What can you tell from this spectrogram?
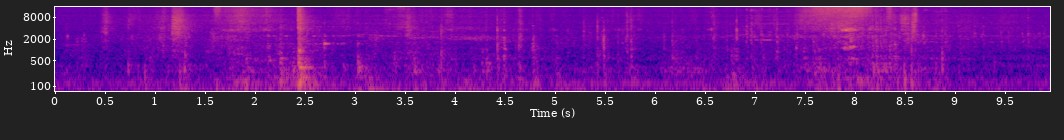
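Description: Faint handling sounds of parts being fitted inside a stainless steel freezer barrel: scattered small clicks and knocks, a sharper knock about two and a half seconds in, and a brief rustle near eight seconds.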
